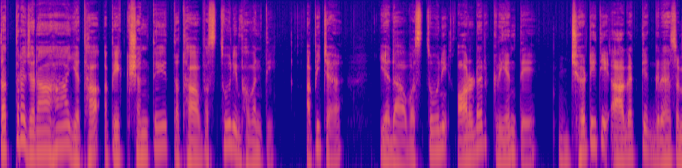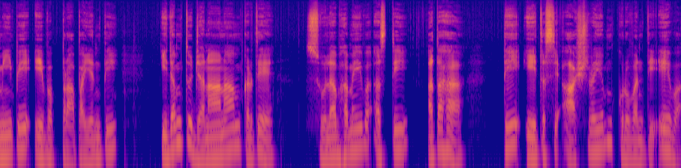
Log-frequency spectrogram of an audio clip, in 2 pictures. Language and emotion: Sanskrit, neutral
